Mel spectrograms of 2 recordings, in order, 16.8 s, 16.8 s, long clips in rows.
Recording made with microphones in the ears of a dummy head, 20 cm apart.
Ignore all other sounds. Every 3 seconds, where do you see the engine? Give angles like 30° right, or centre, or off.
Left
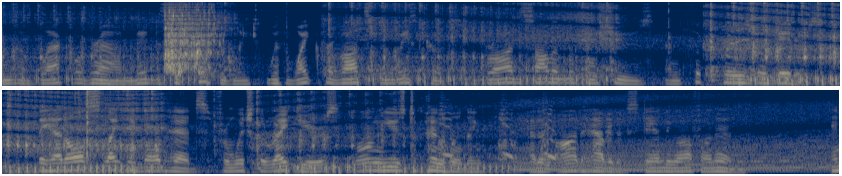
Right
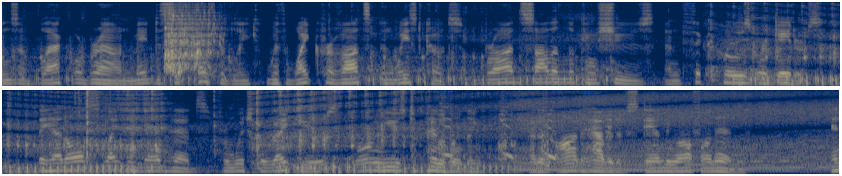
80° left, 70° left, 50° left, 30° right, 70° right, 80° right.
